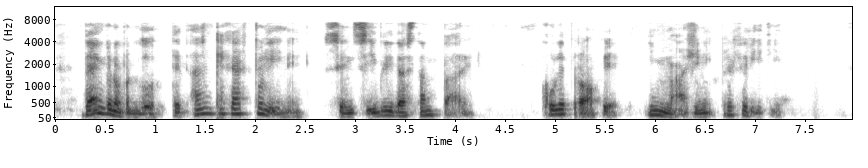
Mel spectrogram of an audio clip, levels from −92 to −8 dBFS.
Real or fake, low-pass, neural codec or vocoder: fake; 7.2 kHz; codec, 16 kHz, 4 kbps, FreqCodec, smaller model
